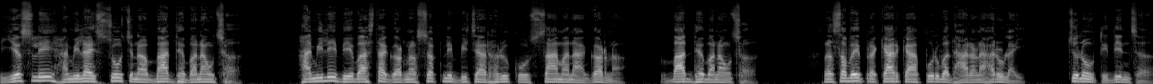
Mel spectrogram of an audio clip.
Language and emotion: Nepali, neutral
